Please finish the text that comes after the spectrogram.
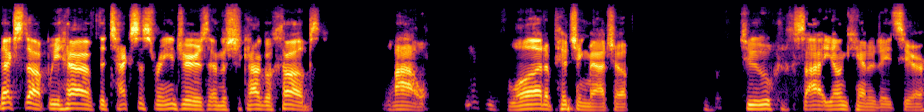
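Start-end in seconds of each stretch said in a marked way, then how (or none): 3.8-9.3 ironic, sarcastic, mock-enthusiastic praise. Introducing the next pitching matchup, sarcastic.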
